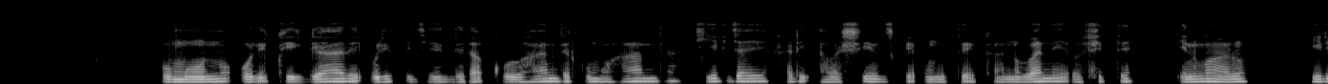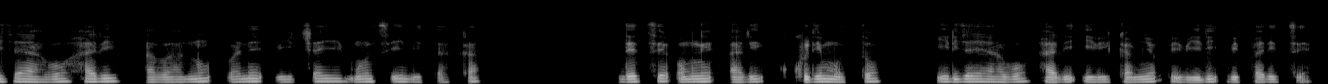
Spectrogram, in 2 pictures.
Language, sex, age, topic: Kinyarwanda, male, 18-24, government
